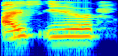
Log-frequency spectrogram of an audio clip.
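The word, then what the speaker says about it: Æsir: a minute in soon AER is pronounced ice ear with stress on the first syllable it is plural noun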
